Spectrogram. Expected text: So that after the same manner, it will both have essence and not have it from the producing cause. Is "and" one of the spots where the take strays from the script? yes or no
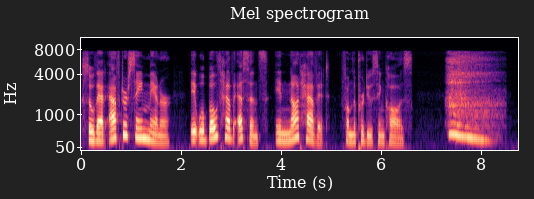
yes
